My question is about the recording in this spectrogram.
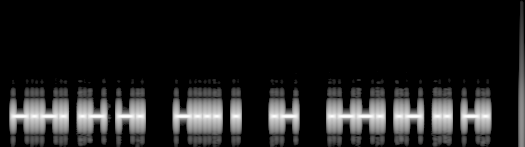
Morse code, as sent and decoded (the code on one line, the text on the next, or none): -.-. .- -. / -... / .- / .--. .- .. -.
CAN BE A PAIN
